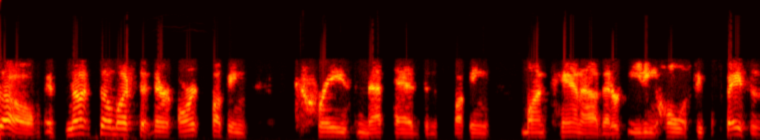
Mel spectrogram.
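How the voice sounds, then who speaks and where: An ordinary speaking voice, this man talks at a moderate pace and medium pitch with an American accent and lively intonation. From Florida, Jacksonville. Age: 30s. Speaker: Marine veteran and author. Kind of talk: casual chat.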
